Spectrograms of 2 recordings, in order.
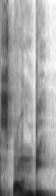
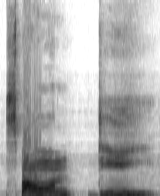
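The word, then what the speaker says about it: spondee: ये है स्पॉन डी। इसका प्रोनंसिएशन भी वही है। पढ़ना भी आपको सेम है। कैसे पढ़ेंगे? लंबा पढ़ेंगे। स्पॉन डी स्पॉन डी स्पॉन डी 10 से 20 बार आप इसको पढ़ लीजिए।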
